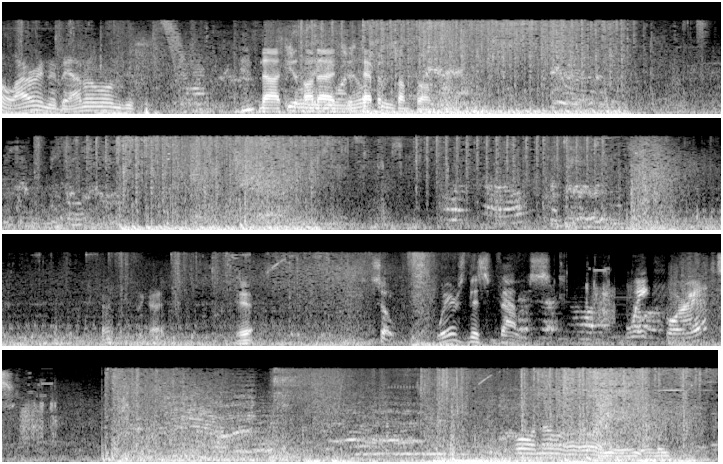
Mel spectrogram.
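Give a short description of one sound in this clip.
Gunfire and energy blasts crack and boom in quick bursts.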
